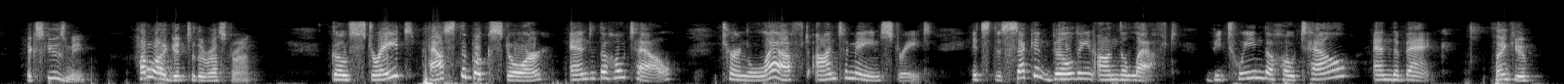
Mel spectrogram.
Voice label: dialog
